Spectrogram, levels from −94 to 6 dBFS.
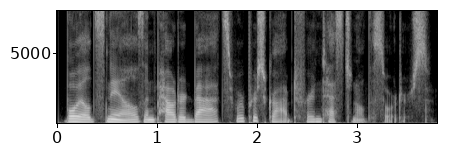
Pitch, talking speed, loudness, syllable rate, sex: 165 Hz, 160 wpm, -20 LUFS, 5.8 syllables/s, female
